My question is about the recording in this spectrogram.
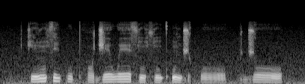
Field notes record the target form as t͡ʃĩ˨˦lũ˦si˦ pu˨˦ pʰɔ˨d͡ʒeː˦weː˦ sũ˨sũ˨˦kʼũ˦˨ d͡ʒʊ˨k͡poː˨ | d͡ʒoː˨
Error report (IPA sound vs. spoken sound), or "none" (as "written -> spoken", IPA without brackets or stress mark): none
